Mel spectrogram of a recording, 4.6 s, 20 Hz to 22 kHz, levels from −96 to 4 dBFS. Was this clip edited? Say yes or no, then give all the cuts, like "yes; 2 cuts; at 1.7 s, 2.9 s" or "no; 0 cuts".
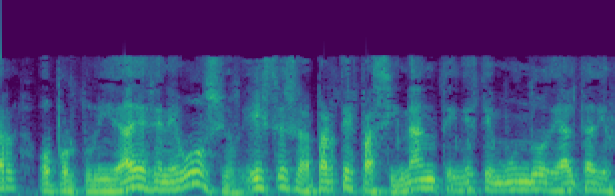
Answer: no; 0 cuts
